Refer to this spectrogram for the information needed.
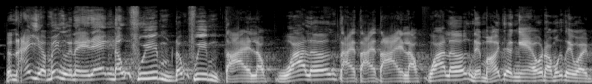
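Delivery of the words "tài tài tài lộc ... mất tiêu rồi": ordinary delivery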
